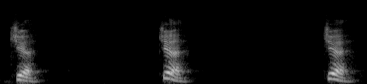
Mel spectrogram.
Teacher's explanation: same as CH but I have to use my voice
